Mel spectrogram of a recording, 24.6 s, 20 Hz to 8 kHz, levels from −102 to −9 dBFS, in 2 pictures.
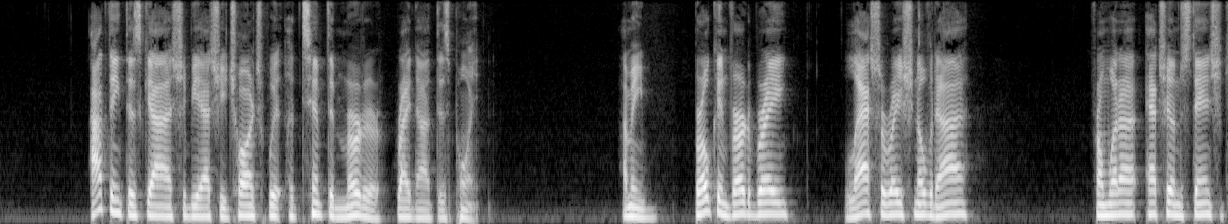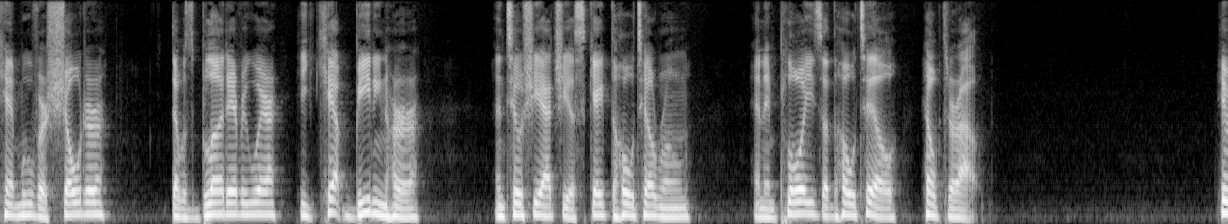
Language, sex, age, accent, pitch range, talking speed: English, male, 30-49, American, 115-150 Hz, 140 wpm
